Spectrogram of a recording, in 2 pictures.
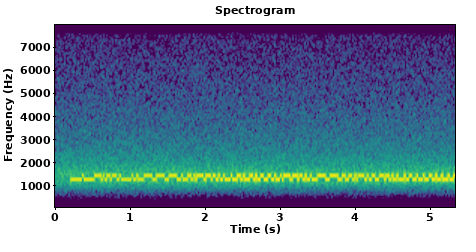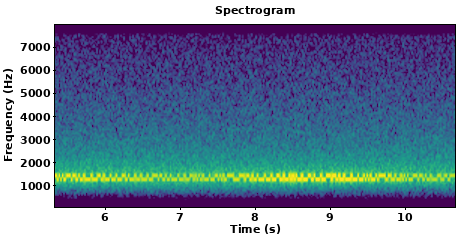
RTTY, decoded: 55573 77203 55832 21014 71711 14149 10671 16306 …

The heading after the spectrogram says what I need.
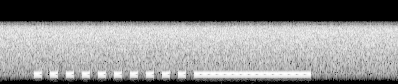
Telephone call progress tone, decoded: stutter dial tone

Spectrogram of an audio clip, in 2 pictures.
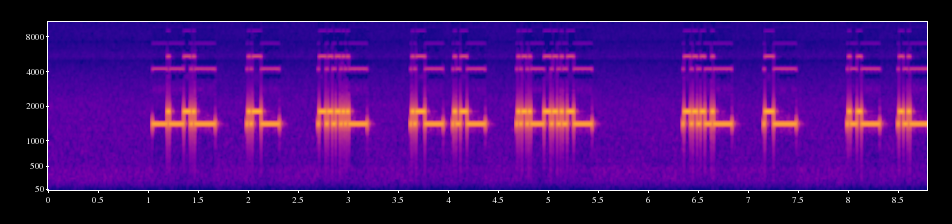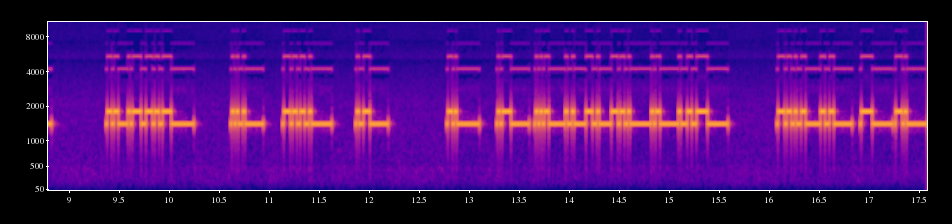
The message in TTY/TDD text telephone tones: HE READ A COUPLE OF PAGES, BUT …

